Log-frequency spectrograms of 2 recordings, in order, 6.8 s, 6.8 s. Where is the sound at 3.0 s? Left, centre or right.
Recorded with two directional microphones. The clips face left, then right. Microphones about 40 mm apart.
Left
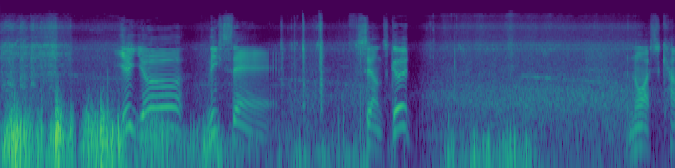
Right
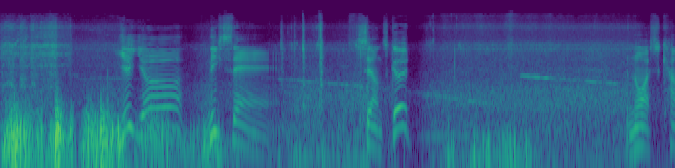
Centre.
